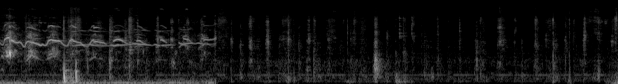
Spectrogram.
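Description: A high, warbling squeak for about two seconds over a low background bed; both cut off suddenly. A crisp crunch comes near the start, then faint crunching clicks of raw cucumber being bitten and chewed.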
